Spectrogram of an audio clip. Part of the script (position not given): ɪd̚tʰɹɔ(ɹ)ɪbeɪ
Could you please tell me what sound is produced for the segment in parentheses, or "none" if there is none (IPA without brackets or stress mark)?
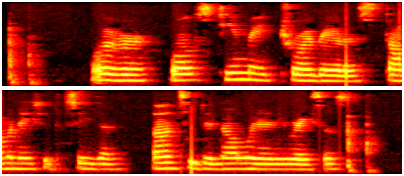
none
